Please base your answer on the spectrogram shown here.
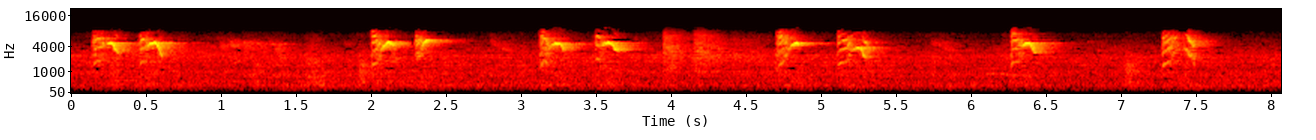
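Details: Konin sunbird calls used as a lure to get other birds to sing: sharp, high chirps in pairs and short clusters, repeated roughly every second, bright and thin, over a quiet background.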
